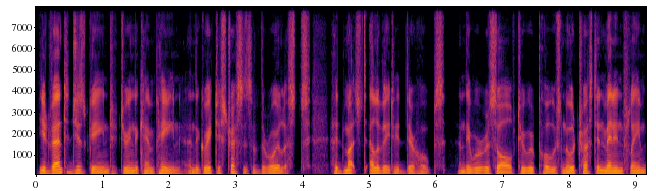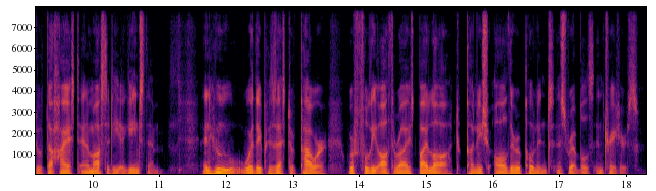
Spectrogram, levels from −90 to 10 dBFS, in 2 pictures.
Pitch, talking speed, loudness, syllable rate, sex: 115 Hz, 185 wpm, -20 LUFS, 5.9 syllables/s, male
